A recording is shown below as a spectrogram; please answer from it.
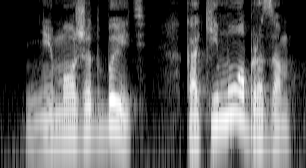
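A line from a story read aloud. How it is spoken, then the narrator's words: Exclaiming. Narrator (Russian): воскликнул комиссар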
